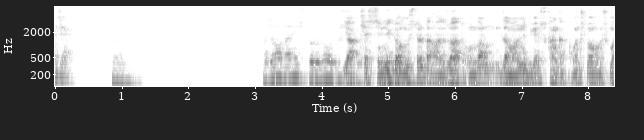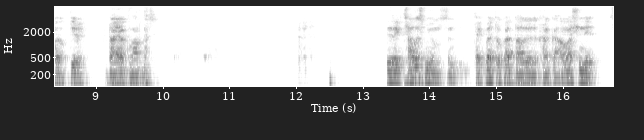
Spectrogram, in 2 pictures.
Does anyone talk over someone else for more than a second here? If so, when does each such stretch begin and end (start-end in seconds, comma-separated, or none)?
4.3-6.2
